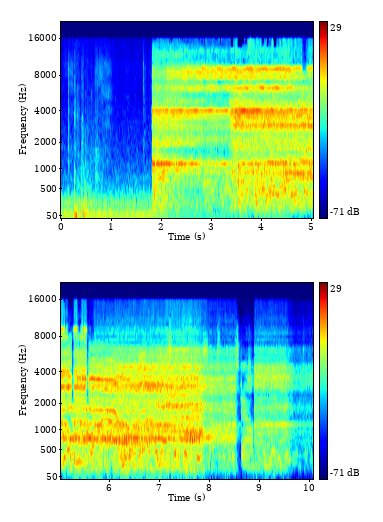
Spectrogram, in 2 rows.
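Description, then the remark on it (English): A huge crowd of Bills Mafia fans roars and cheers at 3 in the morning, welcoming the Bills, a dense, loud wall of voices that swells suddenly after a quieter start and stays sustained before fading near the end. “Huge crowd at 3 in the morning welcoming the Bills.”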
